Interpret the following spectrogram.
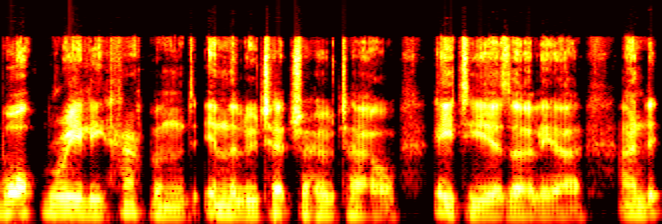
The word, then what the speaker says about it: Lutetia: Is it pronounced Lutetia?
